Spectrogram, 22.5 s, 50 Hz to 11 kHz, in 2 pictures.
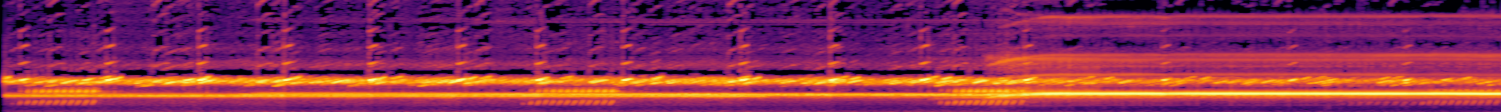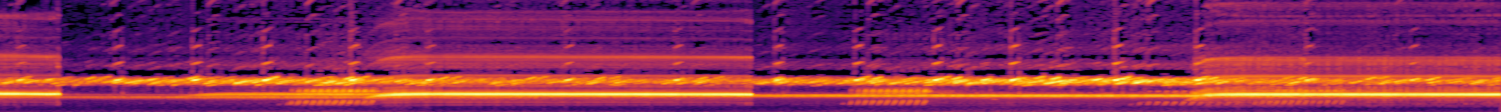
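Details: Two male American toads (Anaxyrus americanus) in Cuyahoga County, Ohio, in May 2015 call toward each other. Their long, steady musical trills overlap at slightly different pitches; one starts and the other joins partway through.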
